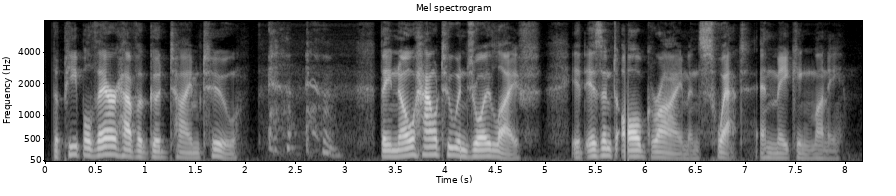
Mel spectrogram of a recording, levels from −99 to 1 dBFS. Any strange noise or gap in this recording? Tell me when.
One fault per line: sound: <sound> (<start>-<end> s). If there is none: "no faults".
sound: cough (2.2-3.0 s)
sound: dropout (5.8-5.8 s)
